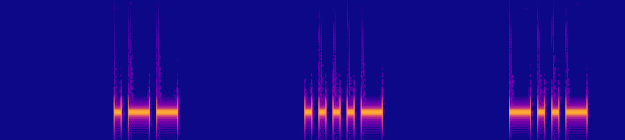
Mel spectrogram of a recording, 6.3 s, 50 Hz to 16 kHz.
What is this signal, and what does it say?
Morse code, heard as a keyed tone, about 17 wpm, spaced as for 6 wpm, 700 Hz. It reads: W4X
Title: USA Call Signs - 6x Character Spacing - 17wpm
